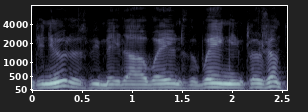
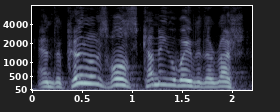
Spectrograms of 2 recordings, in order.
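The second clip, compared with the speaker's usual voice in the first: ordinary delivery, nothing marked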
